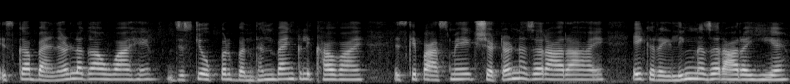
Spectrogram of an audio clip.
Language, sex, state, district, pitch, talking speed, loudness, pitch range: Hindi, female, Bihar, Darbhanga, 230 Hz, 205 wpm, -19 LUFS, 225-245 Hz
